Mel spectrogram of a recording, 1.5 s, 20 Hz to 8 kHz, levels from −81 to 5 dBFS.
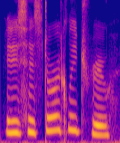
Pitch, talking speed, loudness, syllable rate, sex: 250 Hz, 160 wpm, -14 LUFS, 6.1 syllables/s, female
